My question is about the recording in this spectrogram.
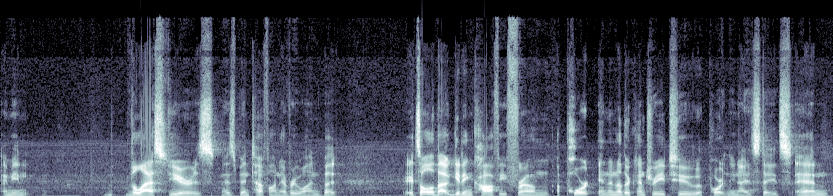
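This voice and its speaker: A man's voice: on the low side, fairly even intonation, moderate pace. A man working as a coffee roaster, explaining things in a casual interview chat with loose, hesitant phrasing. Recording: clear background room noise.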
